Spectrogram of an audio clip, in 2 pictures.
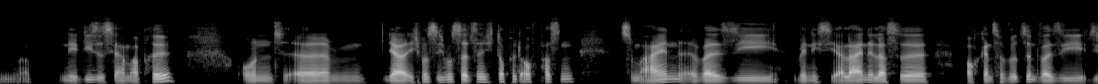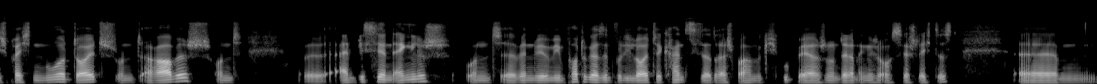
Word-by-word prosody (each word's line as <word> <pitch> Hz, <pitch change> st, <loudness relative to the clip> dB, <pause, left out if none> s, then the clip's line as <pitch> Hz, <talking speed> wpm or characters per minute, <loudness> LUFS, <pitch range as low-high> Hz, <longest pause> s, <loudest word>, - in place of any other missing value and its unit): mal -, -, -14 dB, 0.3 s
ne, 95 Hz, -3 st, -4 dB
dieses 105 Hz, +1 st, -2 dB
Jahr 90 Hz, -, 0 dB
im 90 Hz, 0 st, -5 dB
April. 120 Hz, -, +3 dB, 0.6 s
Und, 100 Hz, 0 st, -4 dB
ähm, 90 Hz, -1 st, 0 dB, 0.2 s
ja, 95 Hz, -1 st, +8 dB
ich 85 Hz, -, -3 dB
muss 110 Hz, -4 st, +2 dB
ich 105 Hz, -, -5 dB
muss 120 Hz, 0 st, -1 dB
tatsächlich 120 Hz, -2 st, +1 dB
doppelt 125 Hz, +1 st, -3 dB
aufpassen. 120 Hz, +2 st, -2 dB, 0.4 s
Zum -, -, -2 dB
einen, 115 Hz, +6 st, +4 dB
äh, 100 Hz, -6 st, -4 dB
weil 105 Hz, 0 st, +6 dB
sie, 100 Hz, +1 st, -3 dB, 0.2 s
wenn 100 Hz, -2 st, -4 dB
ich 95 Hz, -1 st, -4 dB
sie -, -, -2 dB
alleine 100 Hz, +5 st, +6 dB
lasse, 100 Hz, -1 st, +3 dB, 0.3 s
auch -, -, -3 dB
ganz 100 Hz, -1 st, 0 dB
verwirrt 110 Hz, +3 st, -5 dB
sind, 115 Hz, -5 st, -3 dB
weil 95 Hz, -1 st, +4 dB
sie 95 Hz, -1 st, -5 dB
sie -, -, -6 dB
sprechen 100 Hz, -1 st, -2 dB
nur 115 Hz, +4 st, 0 dB
Deutsch 110 Hz, +1 st, +3 dB
und 95 Hz, -2 st, -10 dB
Arabisch 115 Hz, -, +4 dB
und, 100 Hz, +1 st, -8 dB, 0.6 s
äh, -, -, -3 dB, 0.2 s
ein 100 Hz, 0 st, 0 dB
bisschen 115 Hz, 0 st, 0 dB
Englisch. 120 Hz, +9 st, +1 dB
Und, 100 Hz, -1 st, -6 dB
äh, 90 Hz, 0 st, -1 dB
wenn 95 Hz, +1 st, -2 dB
wir 100 Hz, -, +1 dB
irgendwie 100 Hz, +1 st, -1 dB
in 95 Hz, -, -7 dB
Portugal 120 Hz, -3 st, +2 dB
sind, 105 Hz, -1 st, -6 dB
wo -, -, -4 dB
die 95 Hz, -, -5 dB
Leute 100 Hz, +1 st, +3 dB
keins 105 Hz, +1 st, -2 dB
dieser 90 Hz, -, -2 dB
3 -, -, -2 dB
Sprachen 95 Hz, 0 st, -2 dB
wirklich 95 Hz, -, -9 dB
gut -, -, -11 dB
beherrschen 90 Hz, +2 st, +1 dB
und 85 Hz, -, -10 dB
deren 90 Hz, -1 st, +1 dB
Englisch 95 Hz, 0 st, -6 dB
auch -, -, -3 dB
sehr -, -, -2 dB
schlecht -, -, -5 dB
ist, -, -, -6 dB, 0.6 s
ähm, 85 Hz, -1 st, 0 dB
100 Hz, 190 wpm, -26 LUFS, 95-110 Hz, 0.6 s, ja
